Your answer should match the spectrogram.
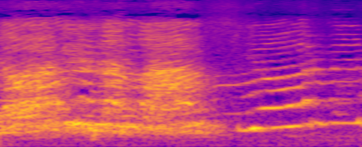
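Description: Children singing a prayer together, a girl's voice carrying the lead, with a brief pause for breath about one and a half seconds in.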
